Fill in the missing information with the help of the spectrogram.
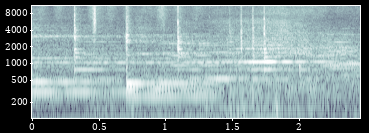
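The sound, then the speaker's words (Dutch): Church bells ring out in Breda in a series of struck notes, each tone sustaining and overlapping the next, with a steady low rumble of outdoor background beneath and no voices. “Terwijl de klokken spelen en wij wandelen door Breda,”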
